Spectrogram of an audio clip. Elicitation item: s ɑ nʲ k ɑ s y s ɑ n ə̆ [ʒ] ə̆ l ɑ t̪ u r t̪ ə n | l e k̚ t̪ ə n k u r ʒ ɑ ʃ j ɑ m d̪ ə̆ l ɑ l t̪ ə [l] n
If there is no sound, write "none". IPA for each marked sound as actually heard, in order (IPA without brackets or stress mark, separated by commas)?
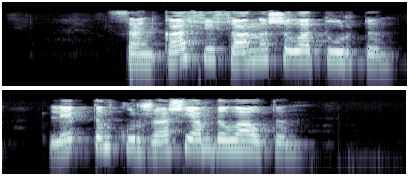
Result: ʃ, none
